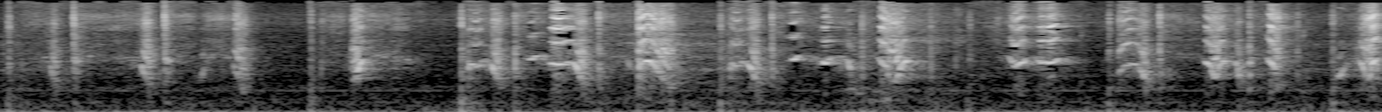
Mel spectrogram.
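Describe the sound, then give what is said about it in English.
A marker squeaks steadily against a board in quick, uneven strokes, a run of sharp, high scratchy chirps, with no voices. “Squeaky marker membership sites.”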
